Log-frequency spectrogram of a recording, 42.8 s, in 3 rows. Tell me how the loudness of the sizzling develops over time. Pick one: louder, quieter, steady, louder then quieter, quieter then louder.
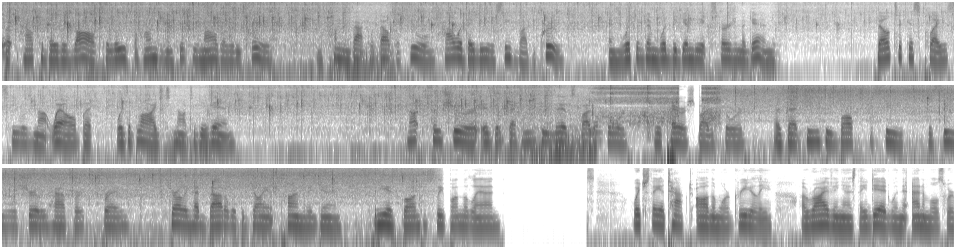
quieter then louder.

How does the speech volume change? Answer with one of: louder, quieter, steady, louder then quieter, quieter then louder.
steady.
